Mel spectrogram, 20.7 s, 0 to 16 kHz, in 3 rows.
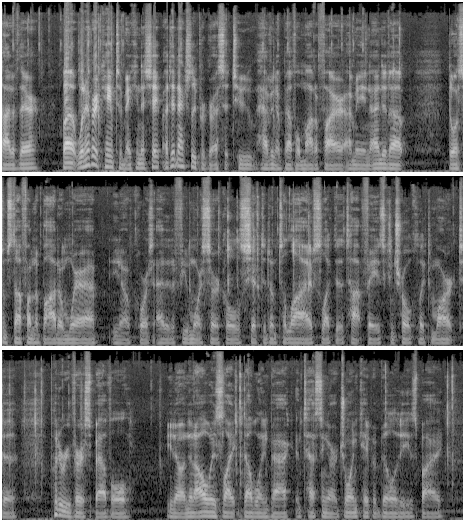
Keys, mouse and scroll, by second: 0.0 middle click, 0.3-0.9 scroll down 2, 0.4 shift+middle click, 1.0 middle click, 1.2 alt+a, 1.5 shift+middle click, 1.8 middle click, 3.7 middle click, 4.2 shift+middle click, 4.4 scroll up 1, 5.1 middle click, 5.5 shift+scroll up 2, 5.9 d, 7.5 click, 8.0 click, 9.7 shift+click, 10.3 click, 10.7 3, 11.0 click, 11.3 q, 12.0 ctrl+click, 12.1 ctrl+click, 14.3 1, 14.8 click, 16.1 click, 17.3 j, 20.5 b.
